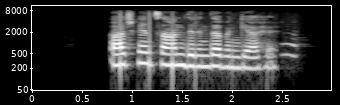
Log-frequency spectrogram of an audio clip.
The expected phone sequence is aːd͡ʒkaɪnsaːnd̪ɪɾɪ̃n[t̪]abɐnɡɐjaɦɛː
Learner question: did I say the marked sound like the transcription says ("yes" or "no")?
no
